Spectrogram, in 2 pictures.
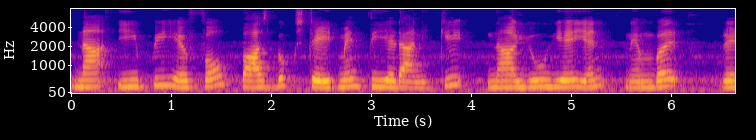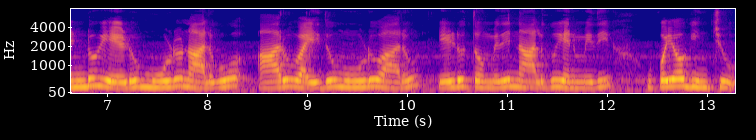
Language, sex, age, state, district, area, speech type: Telugu, female, 30-45, Telangana, Ranga Reddy, urban, read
